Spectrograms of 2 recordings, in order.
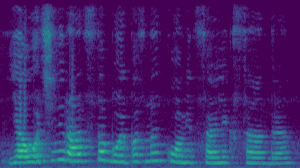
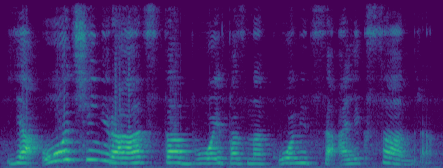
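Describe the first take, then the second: First: The sentence is spoken at a fast pace. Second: The sentence is spoken at a slower pace.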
